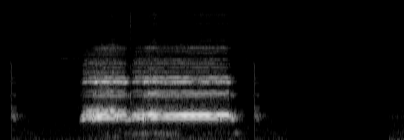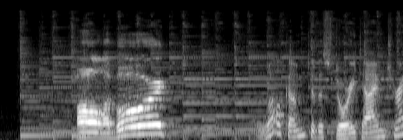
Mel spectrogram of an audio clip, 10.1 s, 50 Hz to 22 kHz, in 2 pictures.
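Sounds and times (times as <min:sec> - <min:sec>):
cartoon train whistle toots: 0:01.0 - 0:03.0.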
